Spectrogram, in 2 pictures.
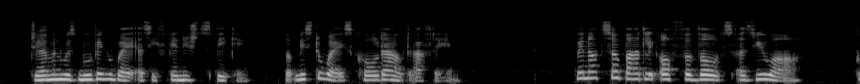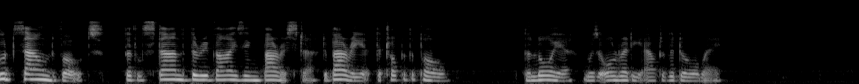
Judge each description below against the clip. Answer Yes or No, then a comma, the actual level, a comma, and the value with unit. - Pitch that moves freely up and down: No, average, 3.3 semitones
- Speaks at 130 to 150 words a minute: No, average, 165 wpm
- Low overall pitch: No, high, 205 Hz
